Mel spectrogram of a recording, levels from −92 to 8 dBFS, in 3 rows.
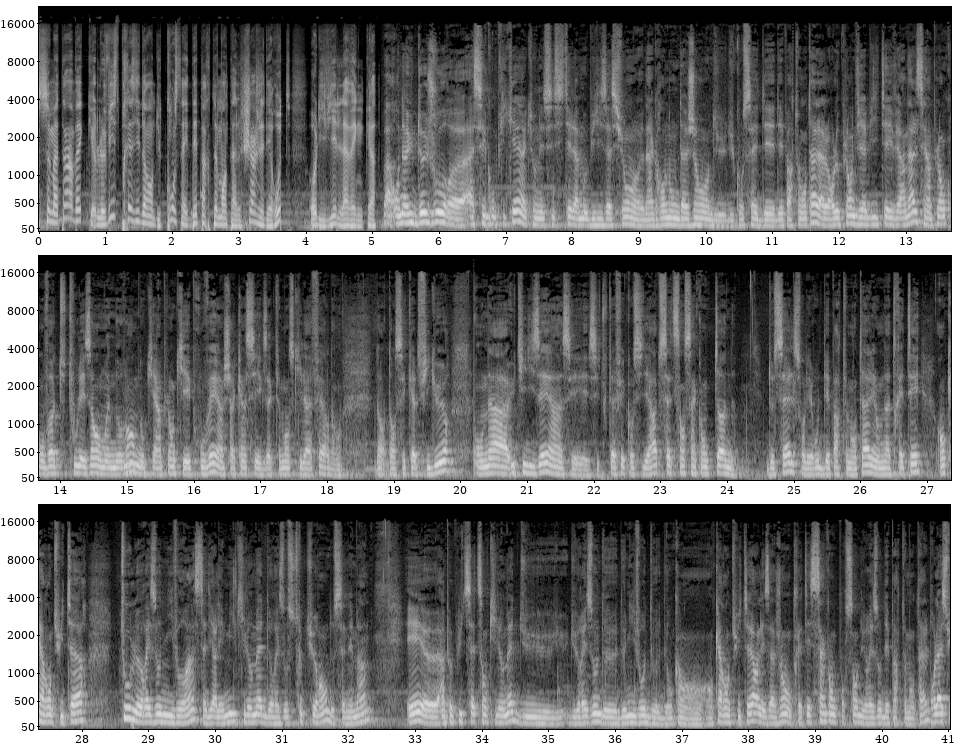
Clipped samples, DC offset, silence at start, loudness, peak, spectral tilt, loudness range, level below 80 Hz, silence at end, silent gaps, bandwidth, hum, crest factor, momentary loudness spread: under 0.1%; under 0.1%; 0 s; -14 LUFS; 0 dBFS; -5.5 dB/octave; 3 LU; -40 dBFS; 0 s; none; 17 kHz; none; 14 dB; 7 LU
